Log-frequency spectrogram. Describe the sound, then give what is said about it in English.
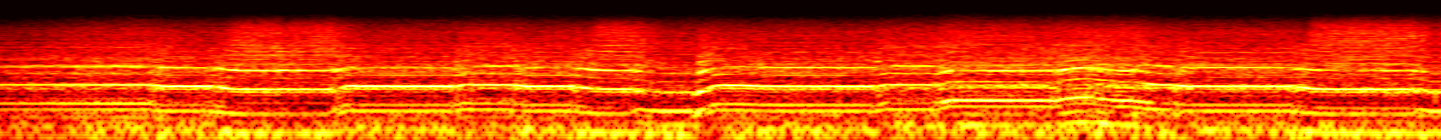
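A real car engine, programmed to change RPM and hold it like musical notes, runs loudly and continuously, its droning harmonic tone stepping up and down in pitch as it revs and settles, with no voices over it. “Oh, that's a real engine.”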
